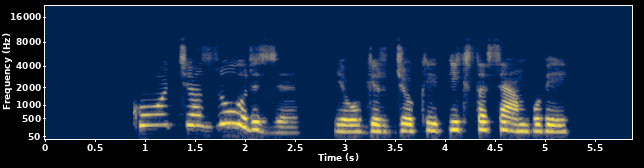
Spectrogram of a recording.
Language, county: Lithuanian, Klaipėda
